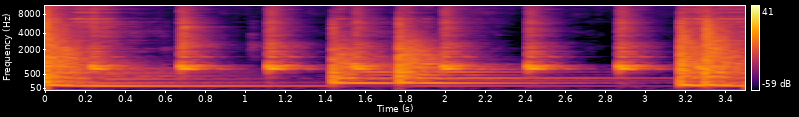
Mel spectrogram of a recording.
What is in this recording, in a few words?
Wood Block and Timbale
